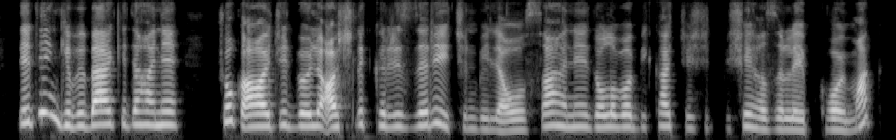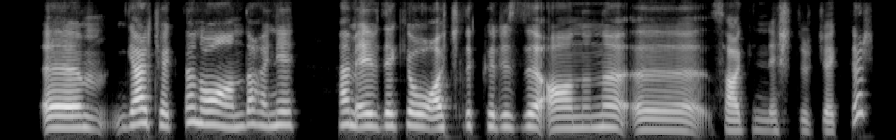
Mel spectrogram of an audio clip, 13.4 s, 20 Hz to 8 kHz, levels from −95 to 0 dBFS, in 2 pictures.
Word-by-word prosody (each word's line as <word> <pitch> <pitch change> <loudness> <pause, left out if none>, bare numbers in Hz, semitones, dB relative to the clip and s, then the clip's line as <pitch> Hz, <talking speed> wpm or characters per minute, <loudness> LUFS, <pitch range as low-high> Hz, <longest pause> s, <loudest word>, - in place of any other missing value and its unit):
dediğin 385 - 0
gibi 235 -2 -2
belki 255 0 +5
de, - - 0
hani, 250 -1 -1 0.3
çok 315 +1 -1
acil, 225 +1 +5
böyle, 230 0 +2
açlık 215 +5 +2
krizleri 235 +3 -3
için 200 -4 -8
bile 175 -4 -3
olsa, 175 +8 -2
hani, 220 -1 -6
dolaba 215 0 -2
birkaç 230 +2 -5
çeşit 200 0 -21
bir - - -26
şey 225 +2 -5
hazırlayıp 180 -3 -5
koymak, 180 0 -1 0.5
emm, 205 0 +7 0.3
gerçekten 275 +3 +2
o 265 - +2
anda, 240 0 +3
hani, 245 +1 -3 0.3
hem 255 0 +1
evdeki 230 +2 +1
o 215 -4 +2
açlık 210 +4 0
krizi 220 -1 -1
anını, 205 +1 0
eee, 170 -1 -4
sakinleştirecektir 165 - -5
220 Hz, 150 wpm, -23 LUFS, 195-245 Hz, 0.5 s, emm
